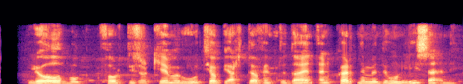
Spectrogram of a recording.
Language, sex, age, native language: Icelandic, male, 40-49, Icelandic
